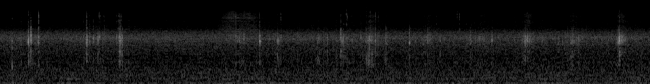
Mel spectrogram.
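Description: Plastic 2x2 Rubik's cube being turned by hand: faint, irregular clicks as the layers are twisted, over a steady low hiss.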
